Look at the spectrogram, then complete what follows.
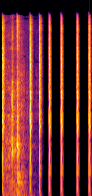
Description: Spear Move; don t be afraid the first toy

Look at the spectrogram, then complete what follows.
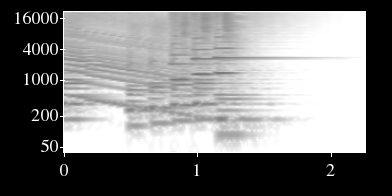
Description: Rat Maze Game Fail

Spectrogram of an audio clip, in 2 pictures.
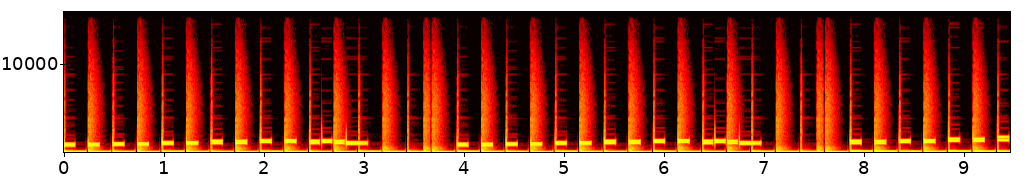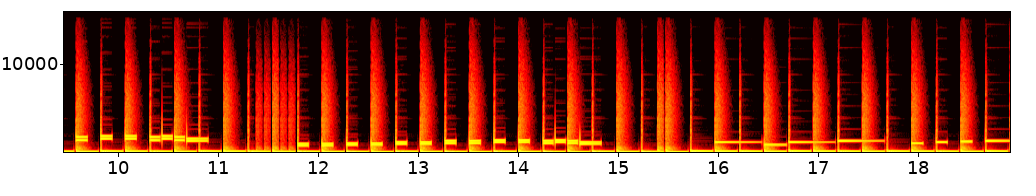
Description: Level Music; Clock Works; SNES

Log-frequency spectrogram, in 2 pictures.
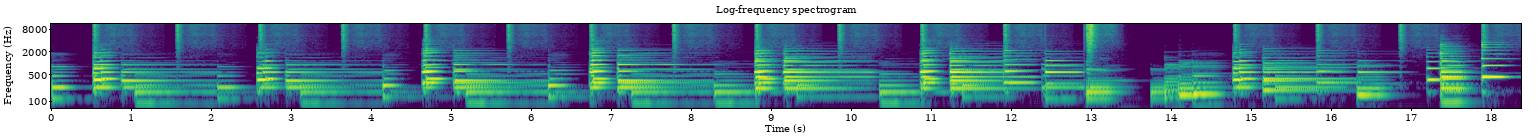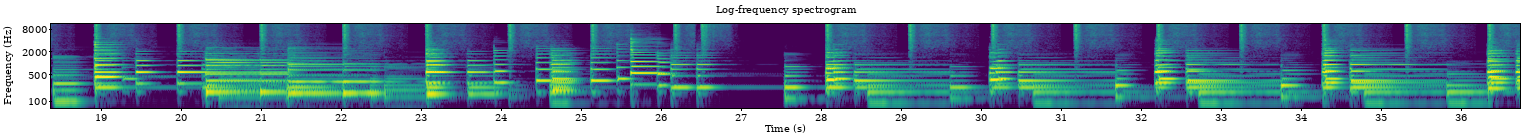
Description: Photoalbum BGM

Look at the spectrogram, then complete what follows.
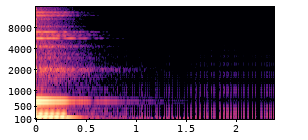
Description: Train

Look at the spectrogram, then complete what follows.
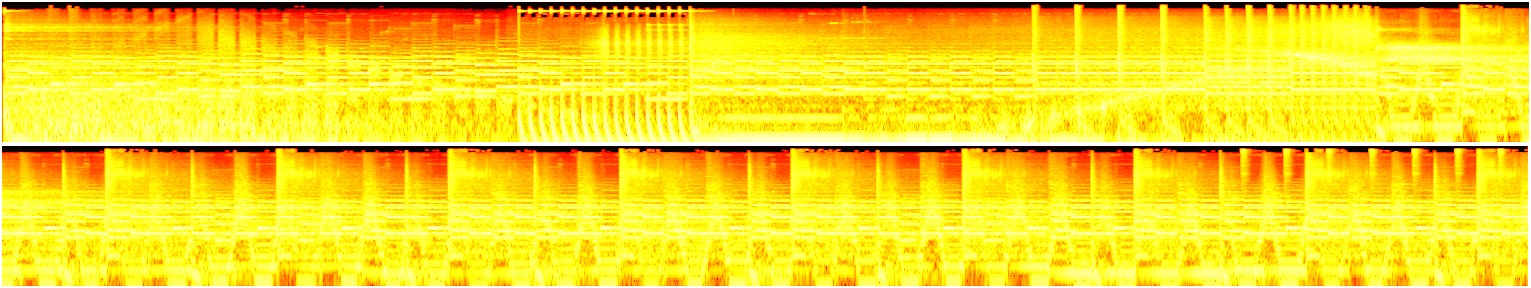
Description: Remix

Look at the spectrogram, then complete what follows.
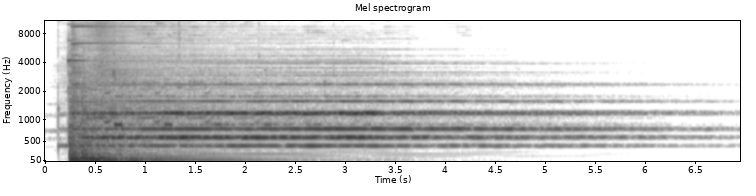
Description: item Jingle Full Choir Flute G

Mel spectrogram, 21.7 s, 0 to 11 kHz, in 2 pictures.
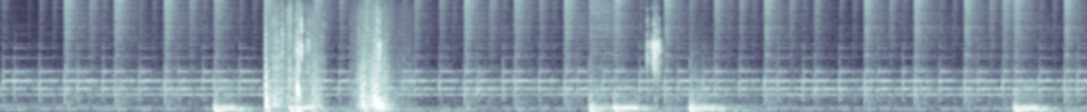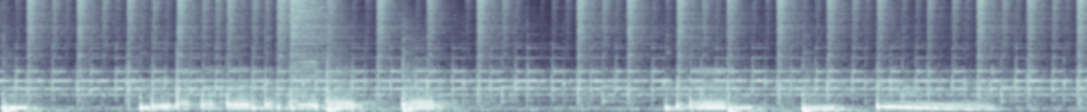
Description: Newsreport Outro SFX; lego the incredibles 2018 switch; Cutscenes - Hubcitypark

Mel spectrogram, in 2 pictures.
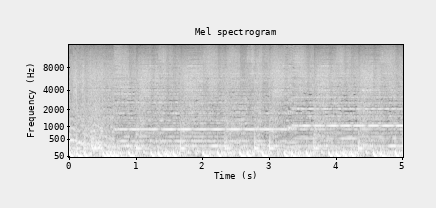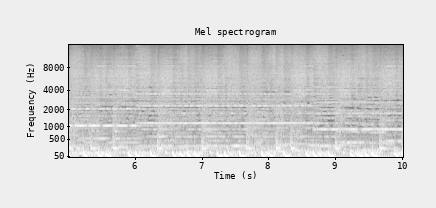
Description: Battle; Destiny Fantasia RPG; android game music

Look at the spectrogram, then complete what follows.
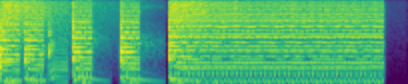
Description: Professional Jingle

